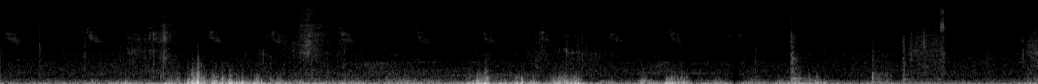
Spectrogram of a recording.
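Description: Footsteps and handling noise: irregular low thumps and knocks as plastic nursery pots are moved and set down. The loudest knock comes about two seconds in, with another around five seconds.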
